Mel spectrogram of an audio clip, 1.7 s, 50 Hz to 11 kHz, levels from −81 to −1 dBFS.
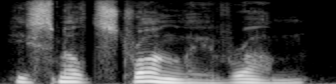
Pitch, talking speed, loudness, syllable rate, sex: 125 Hz, 180 wpm, -16 LUFS, 4.0 syllables/s, male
